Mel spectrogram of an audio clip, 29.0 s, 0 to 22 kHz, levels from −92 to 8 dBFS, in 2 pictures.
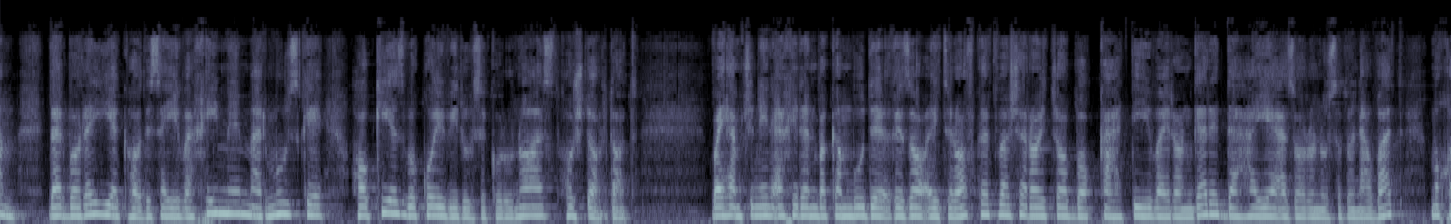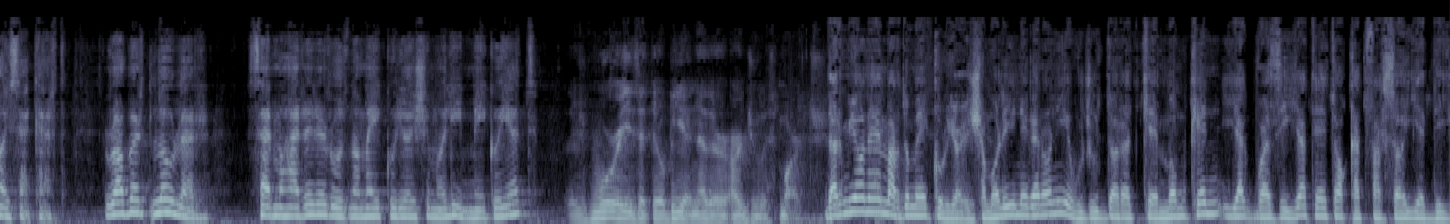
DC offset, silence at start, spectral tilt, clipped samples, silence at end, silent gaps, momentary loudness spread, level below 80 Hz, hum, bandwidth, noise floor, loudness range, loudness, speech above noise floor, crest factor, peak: under 0.1%; 0 s; -6 dB/octave; under 0.1%; 0 s; none; 8 LU; -54 dBFS; none; 15.5 kHz; -49 dBFS; 3 LU; -27 LUFS; 23 dB; 16 dB; -10 dBFS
